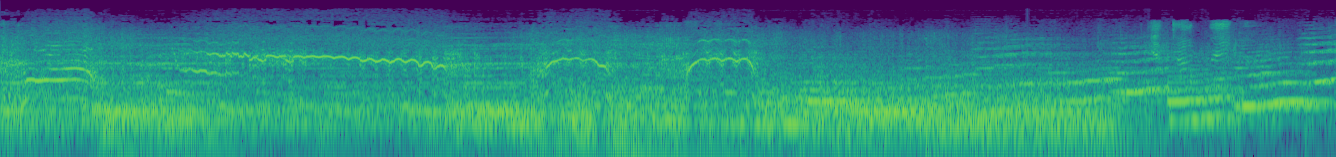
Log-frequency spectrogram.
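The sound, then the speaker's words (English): A horse neighing after taking a serious fall. It gives several loud, wavering whinnies with shaky rising and falling pitch, set over a dense, busy background. “that horse took a serious fall”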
